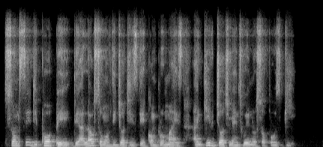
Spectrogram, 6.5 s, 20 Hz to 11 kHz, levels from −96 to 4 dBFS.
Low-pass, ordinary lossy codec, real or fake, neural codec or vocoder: 9.9 kHz; Opus, 32 kbps; real; none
